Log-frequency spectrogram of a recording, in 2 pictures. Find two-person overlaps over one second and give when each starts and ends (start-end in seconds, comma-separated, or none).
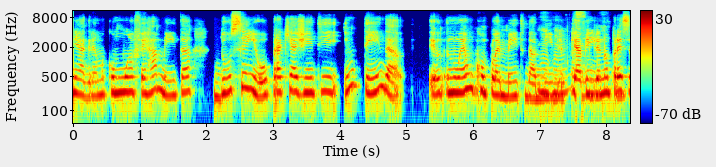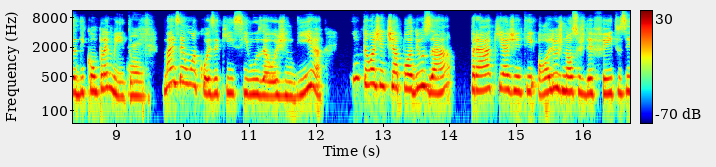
7.0-8.3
